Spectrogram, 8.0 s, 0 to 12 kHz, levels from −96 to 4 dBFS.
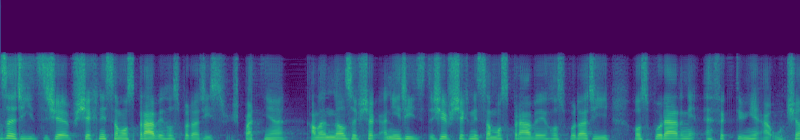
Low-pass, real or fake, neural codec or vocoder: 7.2 kHz; fake; codec, 16 kHz, about 1 kbps, DyCAST, with the encoder's durations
